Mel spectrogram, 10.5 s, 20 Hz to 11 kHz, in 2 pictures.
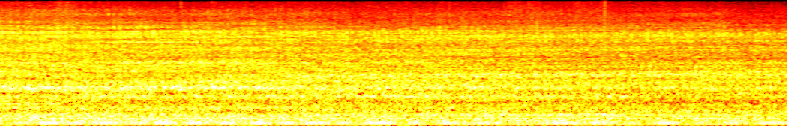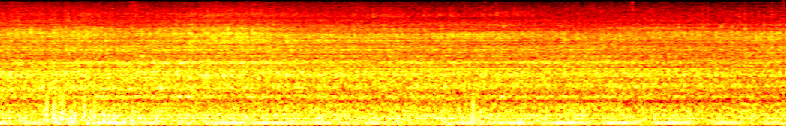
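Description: Bizon Z056 combine harvester running while harvesting grain: its diesel engine and threshing machinery make a steady, dense mechanical noise with a pulsing low hum. The noise slowly fades as the machine moves away.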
